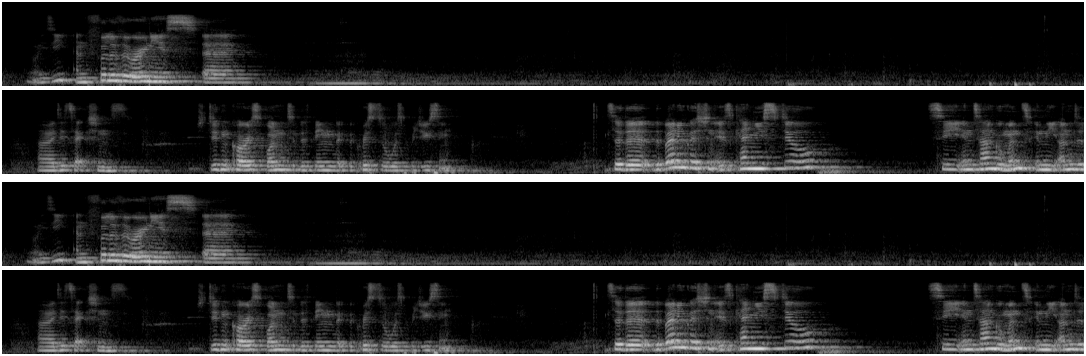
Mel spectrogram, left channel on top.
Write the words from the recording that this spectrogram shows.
Noisy and full of erroneous detections, which didn't correspond to the thing that the crystal was producing. So the burning question is, can you still see entanglement in the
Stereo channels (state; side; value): identical; both; correlation 1.00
